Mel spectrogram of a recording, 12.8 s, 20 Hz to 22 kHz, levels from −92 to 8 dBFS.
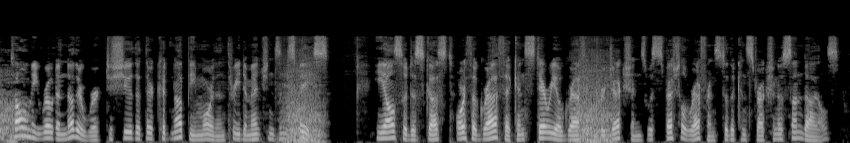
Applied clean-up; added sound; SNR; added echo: classical method Wiener filter.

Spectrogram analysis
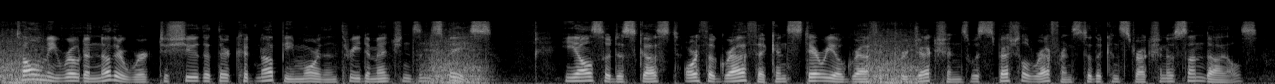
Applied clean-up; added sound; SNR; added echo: none; Livestock, farm animals, working animals; 11 dB; none.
